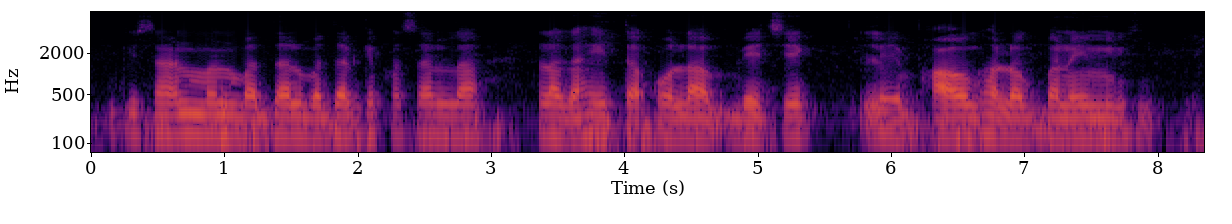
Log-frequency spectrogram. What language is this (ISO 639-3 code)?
hne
